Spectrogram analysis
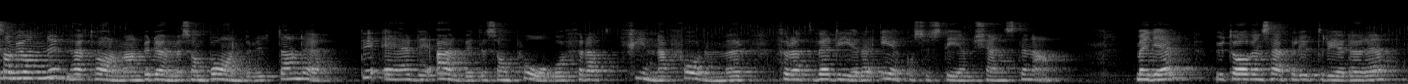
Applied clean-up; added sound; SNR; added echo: neural separator model SepFormer DNS4.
